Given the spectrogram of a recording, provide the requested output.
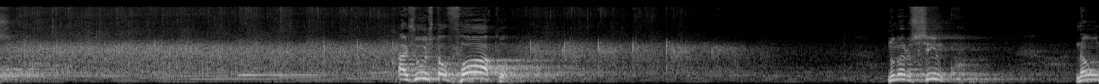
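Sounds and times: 
audience applauding: 0:00.0 - 0:07.8
speech: 0:04.0 - 0:05.3, 0:08.9 - 0:09.8, 0:10.8 - 0:10.9.

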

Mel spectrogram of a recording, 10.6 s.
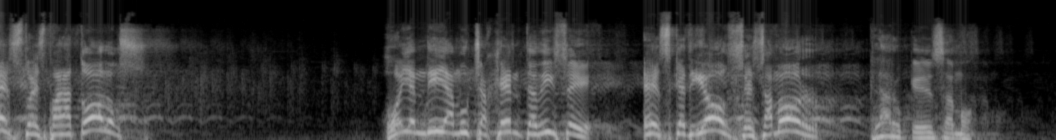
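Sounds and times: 
speech: 0:00.0 - 0:01.6, 0:03.8 - 0:09.8
audience applauding: 0:00.9 - 0:04.0.

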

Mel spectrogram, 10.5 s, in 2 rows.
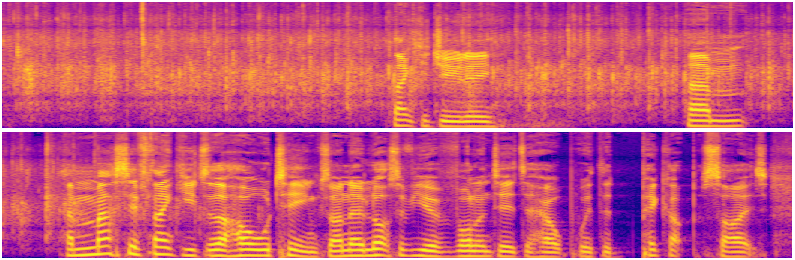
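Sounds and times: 
audience applause: 0:00.0 - 0:06.8
speech: 0:02.6 - 0:03.4, 0:04.6 - 0:05.0, 0:05.7 - 0:10.5.

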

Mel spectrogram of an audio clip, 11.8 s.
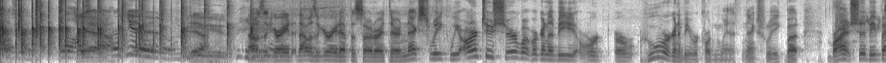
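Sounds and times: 
hosts clapping: 0:00.0 - 0:03.8
voices cheering and talking: 0:00.0 - 0:04.8
speech: 0:02.5 - 0:11.8.

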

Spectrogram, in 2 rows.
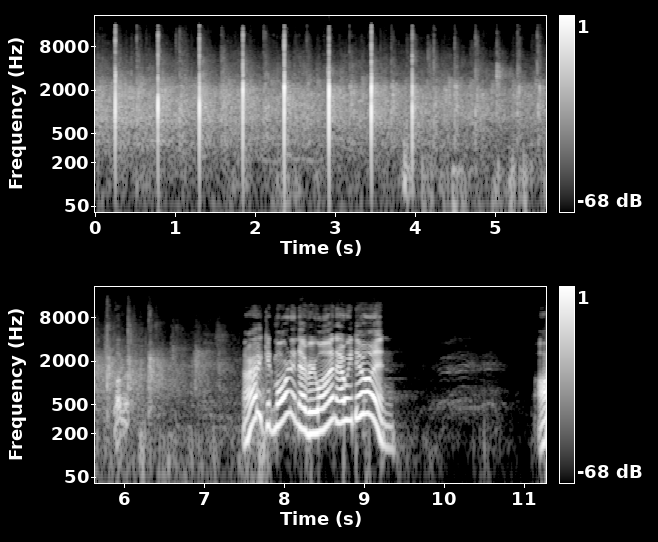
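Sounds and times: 
church congregation clapping to welcome campus pastors: 0:00.0 - 0:07.7
speech: 0:07.5 - 0:09.4.

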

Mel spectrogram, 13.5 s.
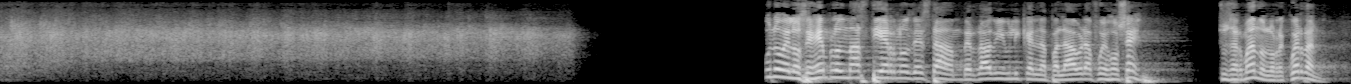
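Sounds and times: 
applause: 0:00.0 - 0:05.9
speech: 0:07.7 - 0:11.6, 0:12.2 - 0:13.4.

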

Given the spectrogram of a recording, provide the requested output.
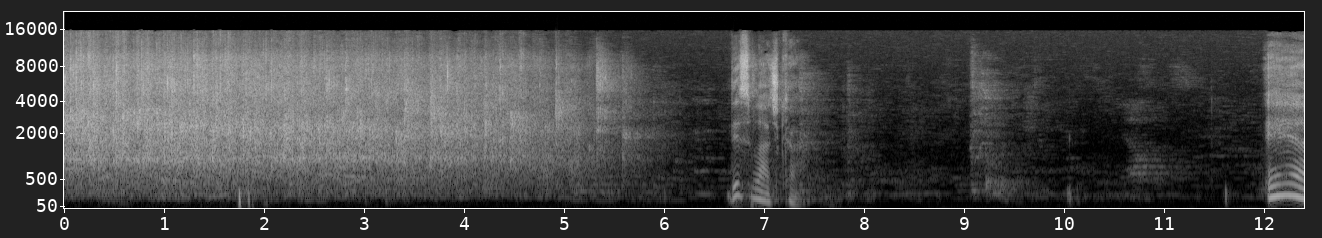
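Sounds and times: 
audience applause: 0:00.0 - 0:05.9
speech: 0:06.7 - 0:07.6.

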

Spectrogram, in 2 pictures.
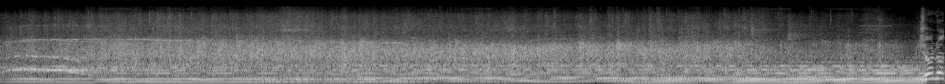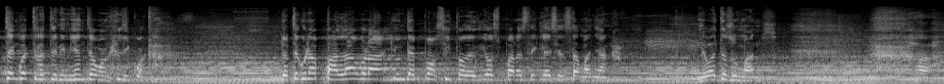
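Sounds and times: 
audience applauding: 0:00.0 - 0:09.3
speech: 0:09.3 - 0:17.5, 0:18.6 - 0:18.8.

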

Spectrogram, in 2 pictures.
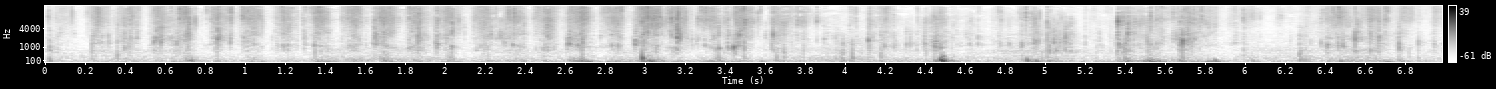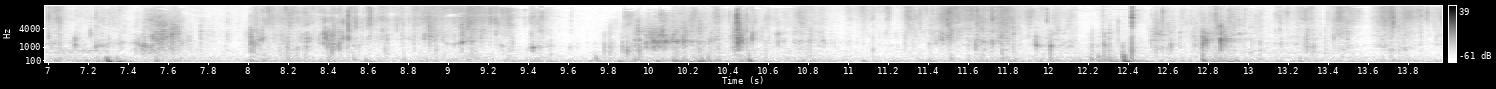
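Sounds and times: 
hands rubbing through soapy foam while hand washing: 0:00.0 - 0:13.9.

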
